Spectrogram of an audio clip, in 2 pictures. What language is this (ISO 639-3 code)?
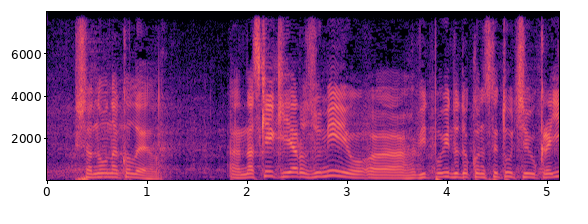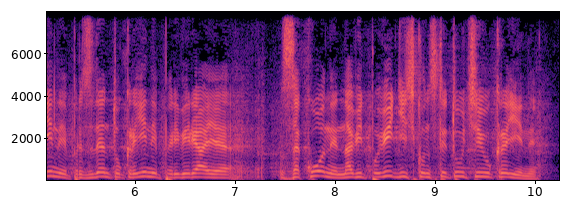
ukr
